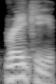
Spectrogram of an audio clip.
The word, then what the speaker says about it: Reiki: up the pronunciation because if you break it down to what it actually is it's just two Japanese kanji characters Ry and key and so Ry has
